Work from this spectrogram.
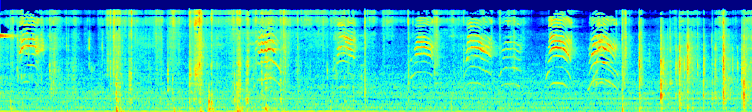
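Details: Cats unhappy in a new house meow repeatedly, with rising-then-falling arched cries, about a dozen over fifteen seconds, over a steady low hum and scattered clicks.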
